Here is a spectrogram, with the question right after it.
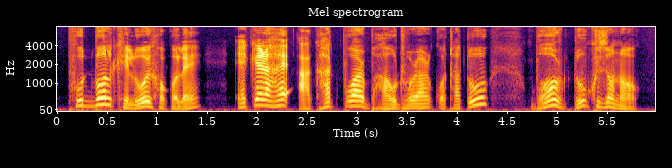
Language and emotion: Assamese, disgusted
